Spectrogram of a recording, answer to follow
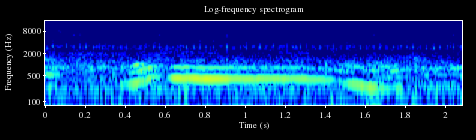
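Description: A cat yowling: one long drawn-out call that rises, holds a steady pitch for about a second, then slides down and fades.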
